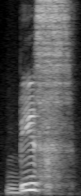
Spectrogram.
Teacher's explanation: سین پر ہم سیٹی کی آواز نکالیں گے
